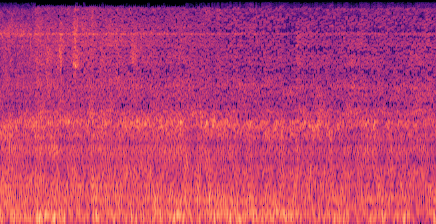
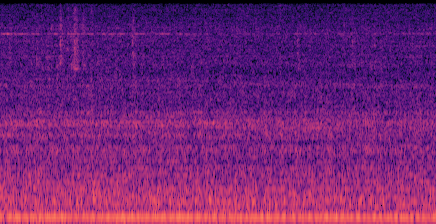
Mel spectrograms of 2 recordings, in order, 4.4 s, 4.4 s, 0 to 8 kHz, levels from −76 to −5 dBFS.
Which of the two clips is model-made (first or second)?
first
